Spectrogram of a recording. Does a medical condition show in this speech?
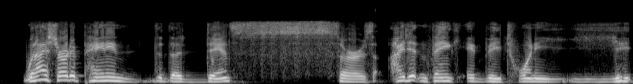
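Yes: stuttering; lifelong stutter, never goes away, Toastmasters member for a while practicing public speaking; ongoing stutter, constant struggle, asks others not to finish words; sometimes quieted through focus, phone calls a struggle; here repeated words, prolonged sounds.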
